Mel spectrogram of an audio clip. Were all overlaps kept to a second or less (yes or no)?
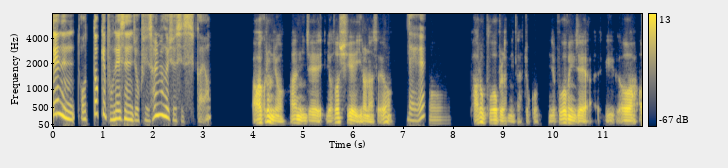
yes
